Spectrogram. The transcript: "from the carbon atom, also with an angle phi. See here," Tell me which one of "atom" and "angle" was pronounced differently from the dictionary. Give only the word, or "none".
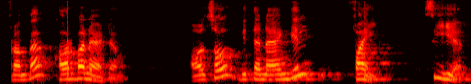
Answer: none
